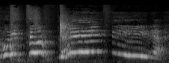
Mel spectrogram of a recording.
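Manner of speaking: high, loud, drawn-out well done; proud singsong praise, stretched out; delighted praise. Real, not acted. Praising her small daughter.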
